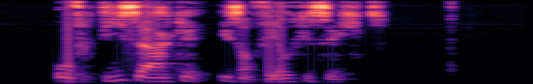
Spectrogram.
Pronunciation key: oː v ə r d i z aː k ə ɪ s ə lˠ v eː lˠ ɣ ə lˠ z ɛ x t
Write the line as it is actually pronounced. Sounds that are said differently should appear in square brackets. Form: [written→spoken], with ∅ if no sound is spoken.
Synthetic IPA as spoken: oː v ə r d i z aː k ə ɪ s [ə→ɑ] lˠ v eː lˠ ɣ ə [lˠ→∅] z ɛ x t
